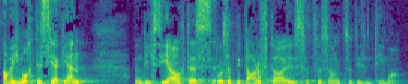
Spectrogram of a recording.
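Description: A man's voice: medium pitch, steady tone, a little fast, darkish tone. A middle-aged man with a light Bavarian accent giving a public lecture, explaining earnestly with occasional hesitations. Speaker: guest lecturer.

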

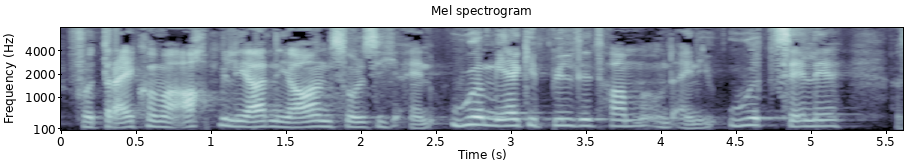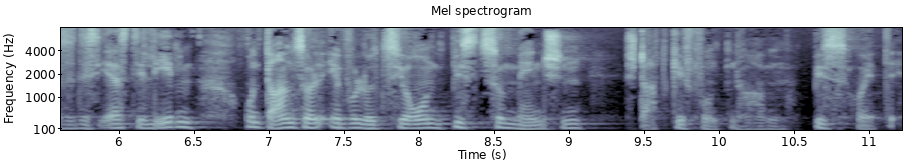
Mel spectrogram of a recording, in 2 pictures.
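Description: Middle-aged guy w a bavarian lilt, kinda husky, earnest lecture voice, stops and starts a bit. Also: mid-range voice, normal speed. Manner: earnest, explanatory, with occasional hesitations. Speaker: guest lecturer. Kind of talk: public lecture.

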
